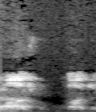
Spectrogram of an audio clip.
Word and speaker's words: Mod Podge: I don't know how the hell you pronounce it, but yeah, Mod Podge is correct.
